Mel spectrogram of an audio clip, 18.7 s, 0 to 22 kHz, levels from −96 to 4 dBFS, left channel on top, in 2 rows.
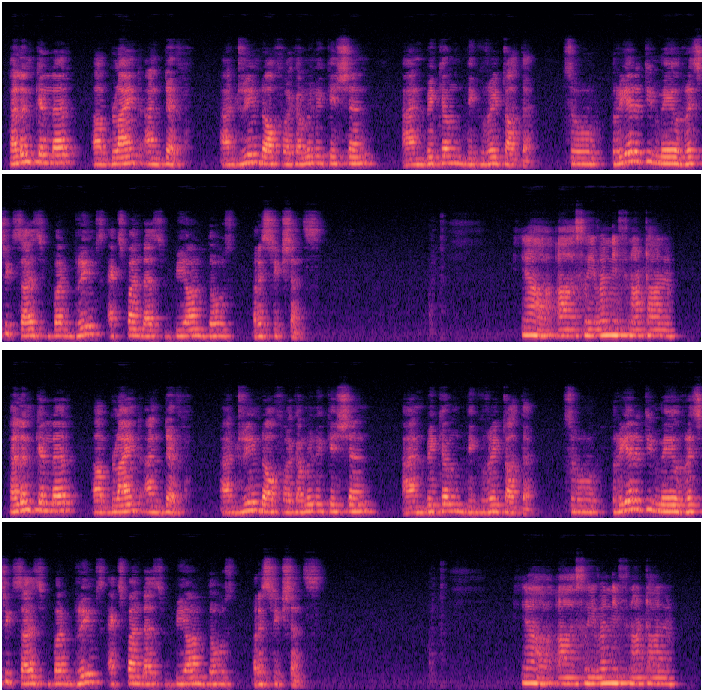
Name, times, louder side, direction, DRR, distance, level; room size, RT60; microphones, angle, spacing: voice 1, 0.1-2.5 2.9-5.0 5.3-7.1 7.5-12.4 12.7-13.6, equal, 5° left, 0.6 m, -24 dB
voice 2, 16.3-18.3, equal, 25° left, 1.0 m, -21 dB
5.6 x 2.3 x 3.2 m
head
